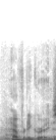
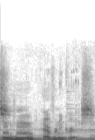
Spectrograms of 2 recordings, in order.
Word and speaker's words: Havre de Grace: differently in French, but everyone down there says it really fast, like it's one word, like Havre de Grace. Havre de Grace.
